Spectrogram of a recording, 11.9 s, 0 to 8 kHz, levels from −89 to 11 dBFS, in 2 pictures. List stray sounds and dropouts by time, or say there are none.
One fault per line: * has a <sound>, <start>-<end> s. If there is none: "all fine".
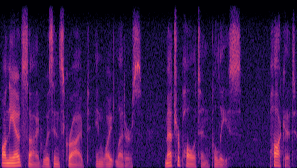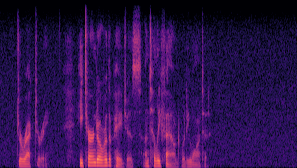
all fine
